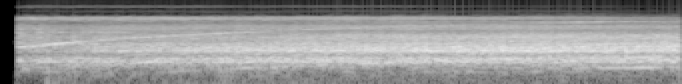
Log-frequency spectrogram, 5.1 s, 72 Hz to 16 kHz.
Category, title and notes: Sound effects > Vehicles
tram accelerating6
Sound of a a tram accelerating from tram stop in Hervanta in December. Captured with the built-in microphone of the OnePlus Nord 4.
field-recording, traffic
